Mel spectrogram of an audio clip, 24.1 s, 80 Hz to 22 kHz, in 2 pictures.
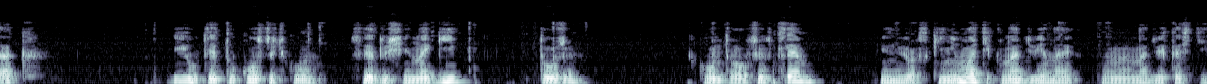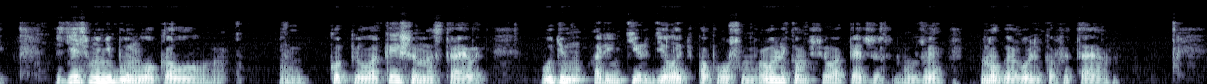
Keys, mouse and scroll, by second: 1.6 middle click, 3.1 click, 5.2 shift+click, 7.6 ctrl+shift+c, 10.4 click, 10.9 click, 13.3-13.7 scroll down 1, 13.7 middle click, 18.6 KP_3, 19.4-19.8 scroll up 2, 20.1 shift+middle click.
